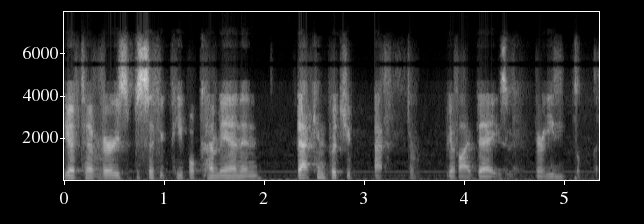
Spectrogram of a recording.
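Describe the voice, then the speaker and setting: Talking fairly quickly, a man speaks with an American accent. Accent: slight Texas accent, disputed. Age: 30s. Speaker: real estate investor. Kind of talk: interview. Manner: hesitant, many fillers.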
